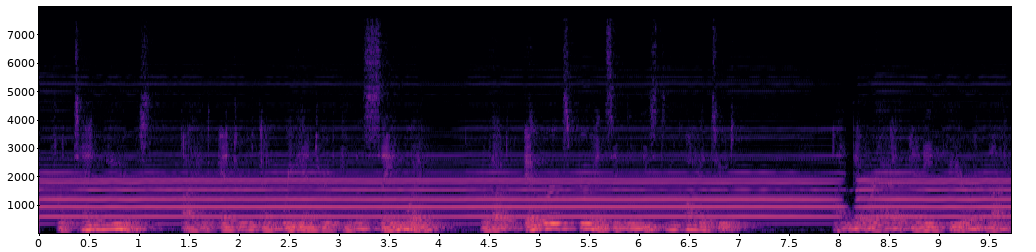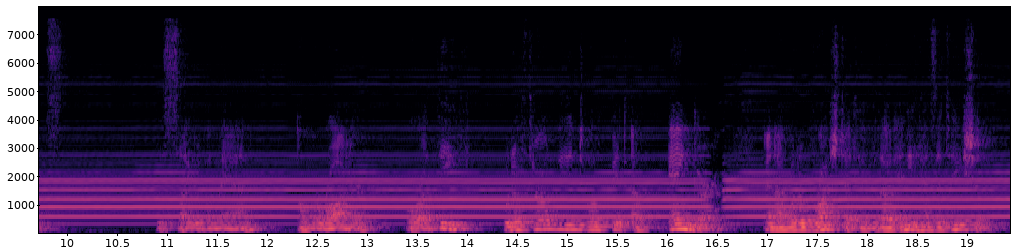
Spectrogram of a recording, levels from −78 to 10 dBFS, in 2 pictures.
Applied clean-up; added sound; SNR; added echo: none; Wind instrument, woodwind instrument; 4 dB; reverberation time 0.8 s.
